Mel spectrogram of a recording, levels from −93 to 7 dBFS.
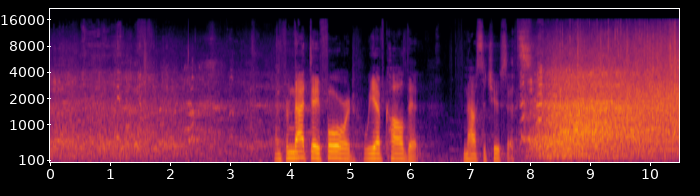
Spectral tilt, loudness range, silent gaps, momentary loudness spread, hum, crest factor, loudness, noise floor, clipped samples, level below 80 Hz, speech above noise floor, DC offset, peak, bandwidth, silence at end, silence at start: -4 dB/octave; 14 LU; none; 20 LU; none; 20 dB; -18 LUFS; -54 dBFS; under 0.1%; -54 dBFS; 35 dB; under 0.1%; 0 dBFS; 16.5 kHz; 0 s; 0 s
